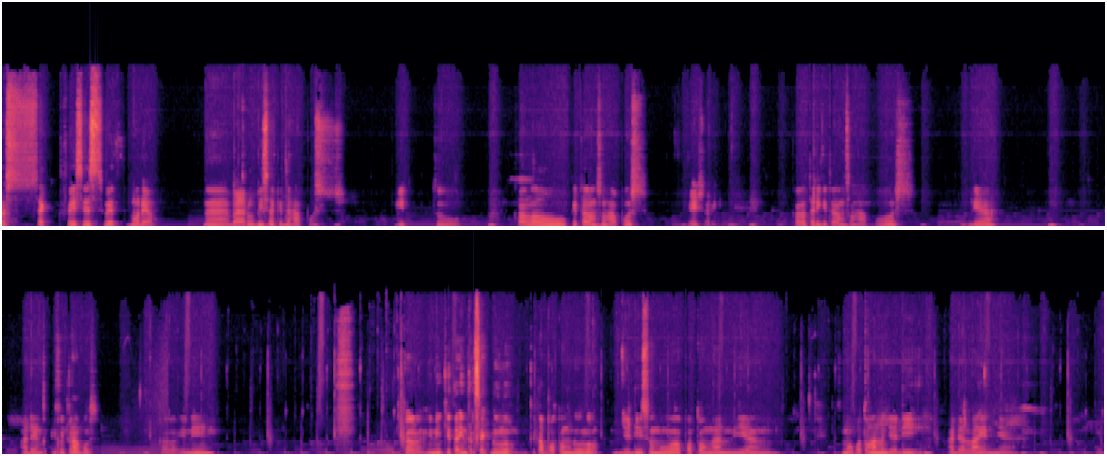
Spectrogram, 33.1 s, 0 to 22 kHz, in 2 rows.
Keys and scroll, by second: 3.8 e, 10.1 super+z, 10.8 o, 12.8 e, 17.7 o, 22.0-23.0 typing, 25.6 o, 27.6 e, 29.9 o, 31.7 e.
